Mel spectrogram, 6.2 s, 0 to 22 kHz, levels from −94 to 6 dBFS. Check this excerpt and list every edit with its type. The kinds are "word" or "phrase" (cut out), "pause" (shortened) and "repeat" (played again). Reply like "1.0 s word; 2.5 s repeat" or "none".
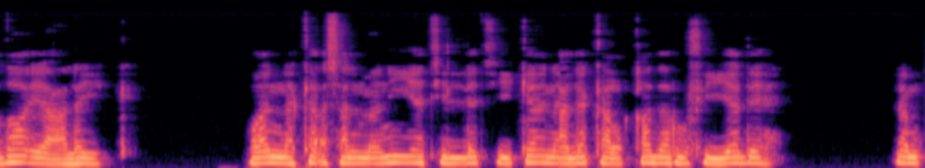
3.7 s word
